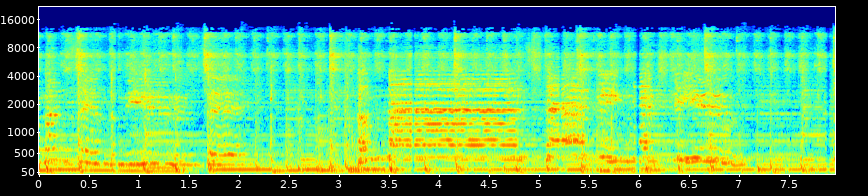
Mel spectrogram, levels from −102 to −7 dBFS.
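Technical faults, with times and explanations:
Throughout: clock drift between sender and receiver. The sending end's clock runs roughly 3 percent slow compared with the receiver's, so the jitter buffer keeps drifting toward empty. The receiver has to keep patching around that with small stretches and holds. You don't get one obvious glitch. Instead there's a faint, recurring unevenness in timing across the whole clip, popping up at irregular spots rather than on a steady beat.
0.17–1.56 s, 2.65–3.76 s and 4.90–6.01 s: scattered short gaps. Each of these stretches has a handful of small holes, about four in the first and three in each of the others. The longest is around 30 ms in the first two and around 40 ms in the last. The receiver papered over each one by carrying the previous sound forward, so nothing actually drops out. What you hear are brief ticks or little smears; in the last stretch roughly 70 ms in all is filled in.
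1.61–2.69 s: repeated timing corrections. The receiver is quietly stretching things here, playing at about 98 percent speed to let the buffer catch up with the slow sender. Altogether it adds something like 40 ms, spread over several tiny edits that all go the same way. Each one is small enough to slip by, so it comes across as a slightly dragging, not-quite-steady tempo rather than a clear hiccup.
7.86–7.91 s: short stall from a late packet. Near the very end a packet didn't show up on time and the buffer ran dry. The receiver held the last sound for 33 ms until the packet arrived, then carried on from exactly where it left off. Nothing's missing, but that moment hangs a touch too long, with a slight buzzy or dipped quality while it's being held.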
